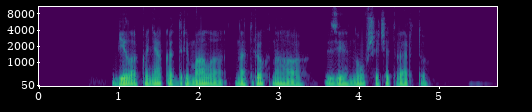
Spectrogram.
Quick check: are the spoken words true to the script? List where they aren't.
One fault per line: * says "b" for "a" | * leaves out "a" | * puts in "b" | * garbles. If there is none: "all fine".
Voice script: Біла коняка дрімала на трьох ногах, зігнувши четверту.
all fine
